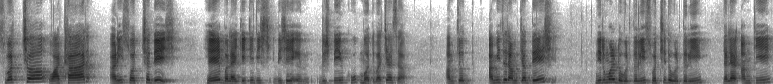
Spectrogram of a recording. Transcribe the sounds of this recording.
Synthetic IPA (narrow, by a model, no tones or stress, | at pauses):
sʋətːɕʰəʋaʈʰaɾ | a̰ɽ̃isʋətːɕʰəd̪eɕ | hebəlajket͡ɕeid̪iɕed̪ɾiʂʈiːnkʰuːpməɦət̪ːʋat͡ɕeasa̰ | amt͡sɔ | amiːd͡zəɾamt͡ɕjad̪eɕ | niɾməɭɖəʋəɾt̪liːsʋətːɕʰəɖəʋəɾt̪li | d͡zaljaɾamt͡ɕiː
